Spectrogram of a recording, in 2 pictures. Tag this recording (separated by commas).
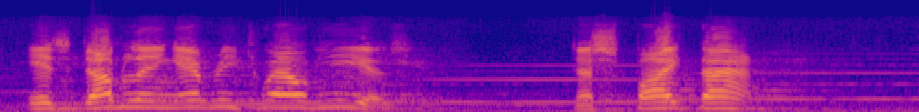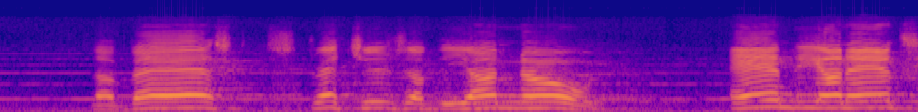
Speech, Narration, Male speech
